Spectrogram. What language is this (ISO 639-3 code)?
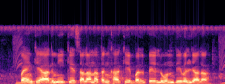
bho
